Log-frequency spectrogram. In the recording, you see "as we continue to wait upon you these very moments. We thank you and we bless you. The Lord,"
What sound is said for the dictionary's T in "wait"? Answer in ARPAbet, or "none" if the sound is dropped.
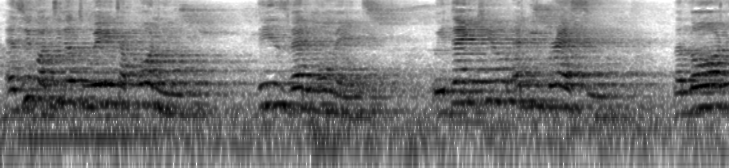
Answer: T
